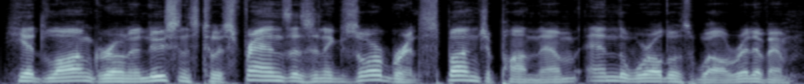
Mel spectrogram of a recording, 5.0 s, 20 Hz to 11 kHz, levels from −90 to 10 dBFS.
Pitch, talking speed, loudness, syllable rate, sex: 125 Hz, 275 wpm, -17 LUFS, 6.1 syllables/s, male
